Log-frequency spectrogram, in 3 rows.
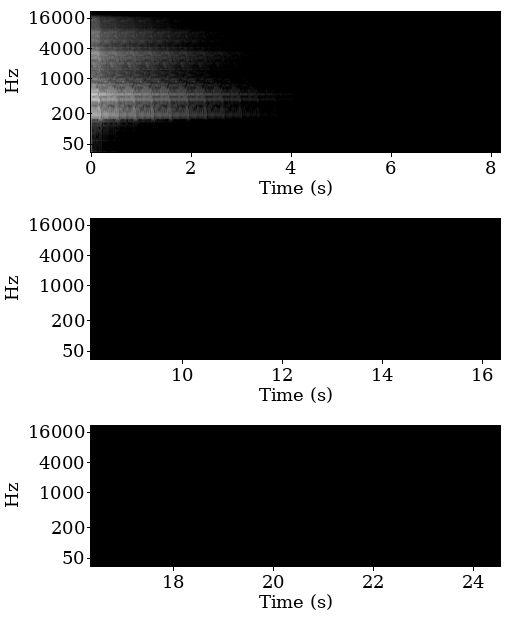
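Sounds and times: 
person singing: 0:00.0 - 0:01.6.

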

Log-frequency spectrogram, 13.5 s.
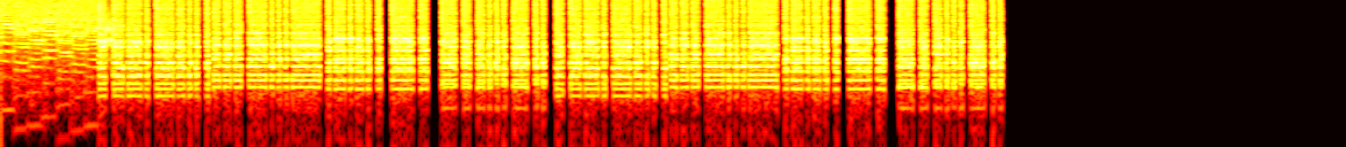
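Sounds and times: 
lead synth: 0:00.2 - 0:10.0.

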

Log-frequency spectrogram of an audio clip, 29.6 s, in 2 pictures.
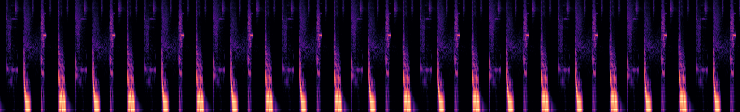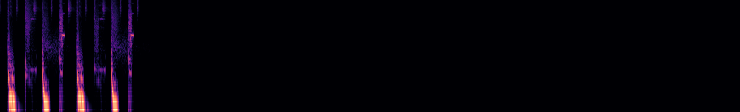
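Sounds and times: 
drums: 0:00.0 - 0:17.8.

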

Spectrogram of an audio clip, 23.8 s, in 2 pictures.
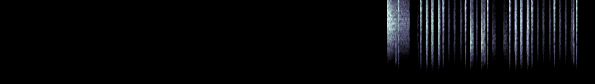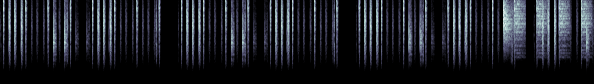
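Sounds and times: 
hi-hats: 0:07.8 - 0:23.7.

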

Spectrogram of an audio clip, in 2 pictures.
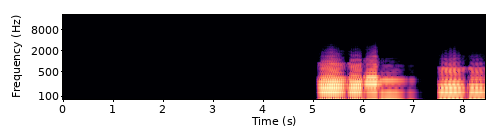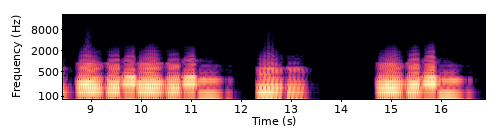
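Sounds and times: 
bass: 0:05.1 - 0:13.4, 0:14.7 - 0:16.7.

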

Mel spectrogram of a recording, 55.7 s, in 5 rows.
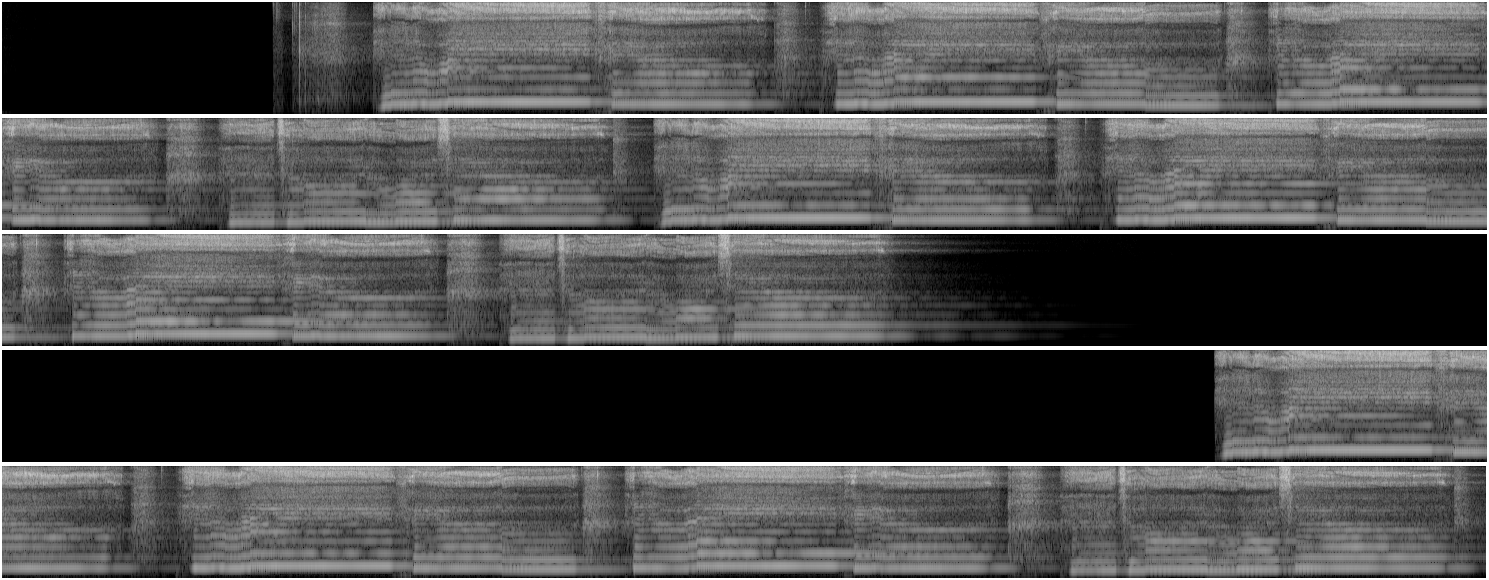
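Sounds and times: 
vocals: 0:02.2 - 0:29.6, 0:42.5 - 0:55.6.

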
